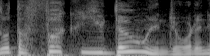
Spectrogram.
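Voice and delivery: put-on high, slowed disbelieving yell at a drunk cousin; exasperated yell. Cousin yelling at drunk Jordan who wrecked the table, exasperated.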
